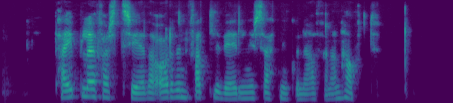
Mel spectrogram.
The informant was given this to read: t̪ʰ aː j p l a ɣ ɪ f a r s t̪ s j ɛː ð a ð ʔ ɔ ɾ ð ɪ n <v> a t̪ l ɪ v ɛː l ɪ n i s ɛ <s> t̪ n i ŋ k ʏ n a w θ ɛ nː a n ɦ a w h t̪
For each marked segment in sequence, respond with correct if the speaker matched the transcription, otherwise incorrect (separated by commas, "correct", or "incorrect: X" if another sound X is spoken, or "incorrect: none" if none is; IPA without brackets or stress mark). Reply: incorrect: f, incorrect: h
